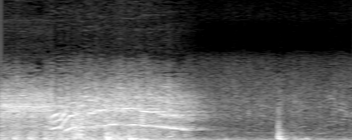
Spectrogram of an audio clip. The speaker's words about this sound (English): And when you hear shots, scream. Scream? You heard me. But who's going to do the shooting?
